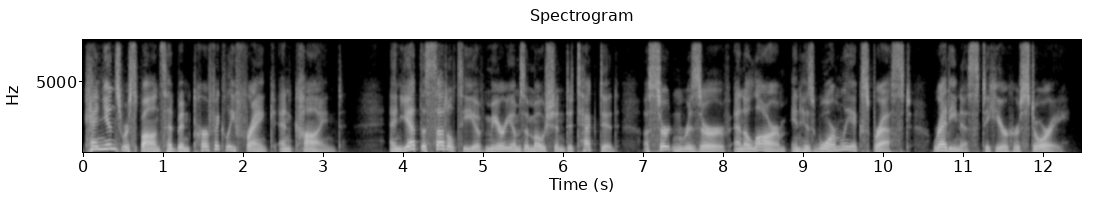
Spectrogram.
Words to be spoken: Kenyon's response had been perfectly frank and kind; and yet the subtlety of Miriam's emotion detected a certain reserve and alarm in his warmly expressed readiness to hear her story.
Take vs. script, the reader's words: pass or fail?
pass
